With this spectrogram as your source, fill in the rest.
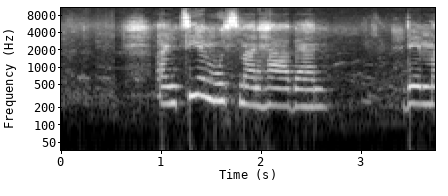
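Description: A young woman speaks loudly into a microphone, heard through a loudspeaker outdoors.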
